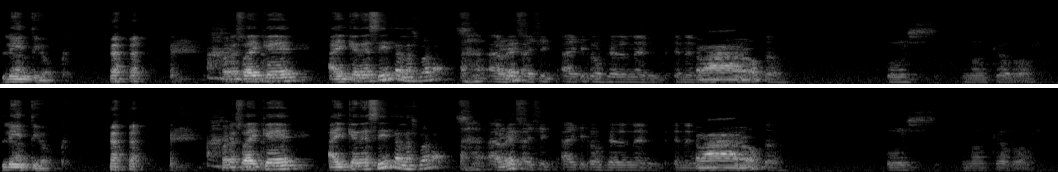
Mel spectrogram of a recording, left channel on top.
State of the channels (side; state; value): both; normal; correlation 0.44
